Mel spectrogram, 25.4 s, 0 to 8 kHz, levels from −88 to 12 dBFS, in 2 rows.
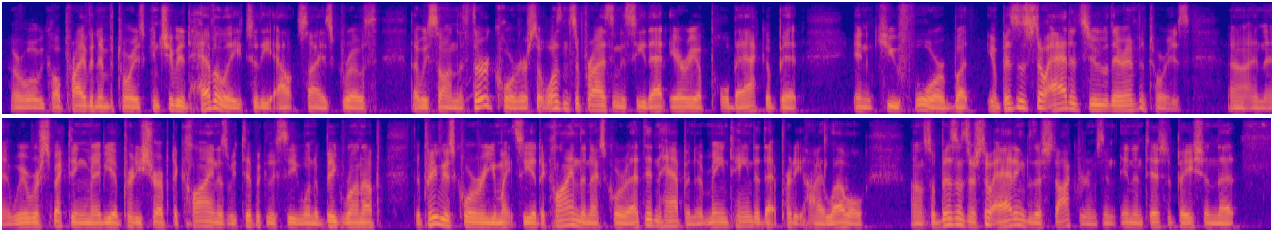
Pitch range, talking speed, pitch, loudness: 100-125 Hz, 225 wpm, 110 Hz, -23 LUFS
